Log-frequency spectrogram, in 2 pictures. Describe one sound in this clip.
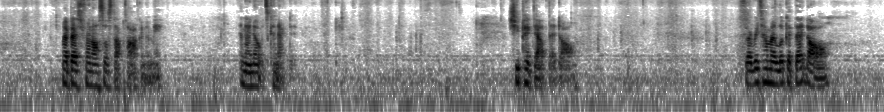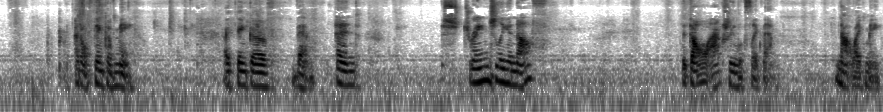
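A woman talks calmly and closely in short bursts with pauses.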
